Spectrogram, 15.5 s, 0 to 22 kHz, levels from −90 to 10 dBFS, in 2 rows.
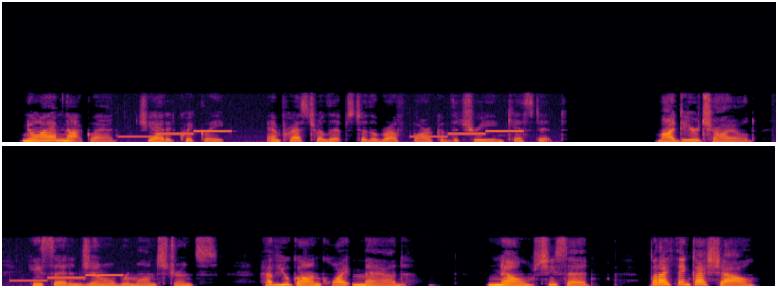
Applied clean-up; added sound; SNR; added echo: none; Telephone; 9 dB; none.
